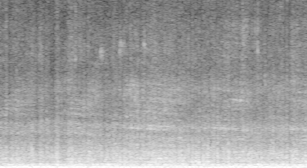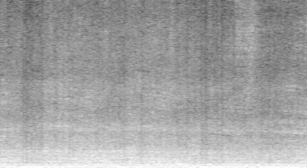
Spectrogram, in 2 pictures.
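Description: Double-stack intermodal train's well cars rolling past at close range: a loud, steady rumble of steel wheels on rail.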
